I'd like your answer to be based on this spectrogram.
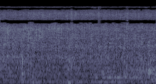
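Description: Onions frying in a pan for a mutton lunch, with a steady, dense sizzle that runs close and continuous, no voices.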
